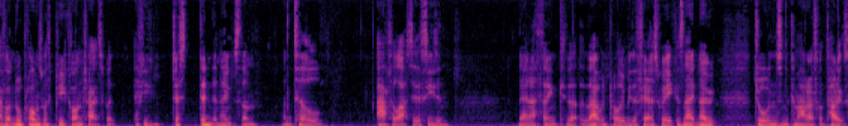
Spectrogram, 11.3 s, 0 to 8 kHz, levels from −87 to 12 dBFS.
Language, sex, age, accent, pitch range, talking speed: English, male, 20-39, British, 95-110 Hz, 210 wpm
